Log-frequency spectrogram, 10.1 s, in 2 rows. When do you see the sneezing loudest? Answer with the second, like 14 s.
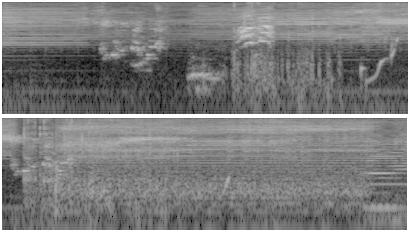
3 s.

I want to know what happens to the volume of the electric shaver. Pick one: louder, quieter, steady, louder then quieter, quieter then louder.
louder.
